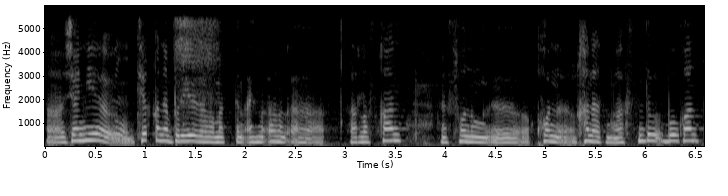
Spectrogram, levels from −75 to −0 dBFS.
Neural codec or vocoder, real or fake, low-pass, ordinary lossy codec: vocoder, 44.1 kHz, 128 mel bands every 512 samples, BigVGAN v2; fake; 5.4 kHz; none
